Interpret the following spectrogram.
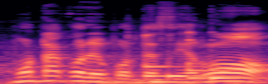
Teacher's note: মোটা করে পড়তেছি র, আকারের উচ্চারণ ছাড়া পড়তেছি। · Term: মোটা হরফে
